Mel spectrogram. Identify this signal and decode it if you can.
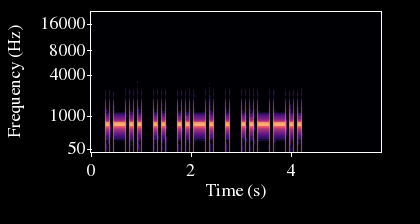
Morse code, heard as a keyed tone, about 15 wpm, 700 Hz. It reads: LIFE?
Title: Sentences from Top 1200 Words 15wpm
